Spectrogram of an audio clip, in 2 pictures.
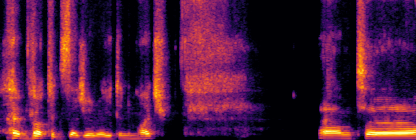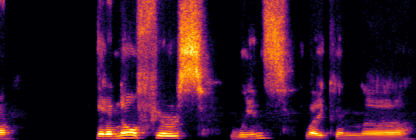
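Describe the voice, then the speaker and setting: Over a webcam on a video call, a Russian mountain guide in middle age walks through webinar slides, pausing often with fillers and hesitating. He has a dark tone in a mid-range voice.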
